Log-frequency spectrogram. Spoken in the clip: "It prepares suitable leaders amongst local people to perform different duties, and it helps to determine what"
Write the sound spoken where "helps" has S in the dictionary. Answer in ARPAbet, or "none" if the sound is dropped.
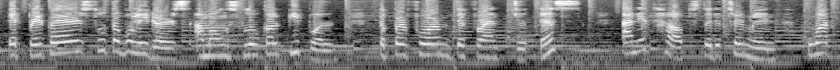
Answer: S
